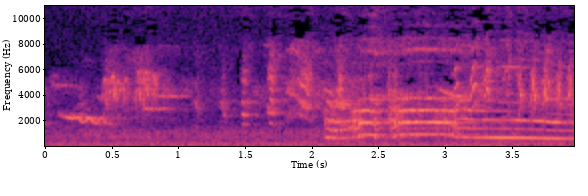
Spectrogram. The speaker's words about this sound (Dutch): En een haan.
